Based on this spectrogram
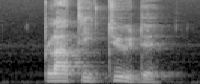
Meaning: platitude, cliché
- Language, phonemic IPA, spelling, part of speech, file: Dutch, /plaːtiˈtydə/, platitude, noun, Nl-platitude.ogg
